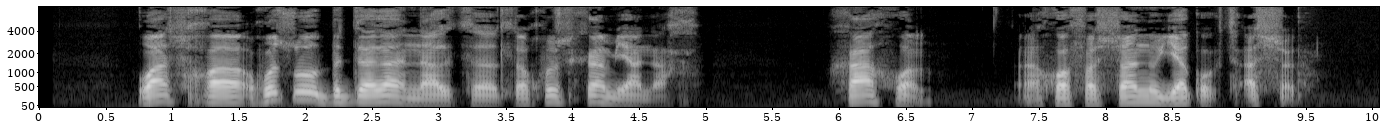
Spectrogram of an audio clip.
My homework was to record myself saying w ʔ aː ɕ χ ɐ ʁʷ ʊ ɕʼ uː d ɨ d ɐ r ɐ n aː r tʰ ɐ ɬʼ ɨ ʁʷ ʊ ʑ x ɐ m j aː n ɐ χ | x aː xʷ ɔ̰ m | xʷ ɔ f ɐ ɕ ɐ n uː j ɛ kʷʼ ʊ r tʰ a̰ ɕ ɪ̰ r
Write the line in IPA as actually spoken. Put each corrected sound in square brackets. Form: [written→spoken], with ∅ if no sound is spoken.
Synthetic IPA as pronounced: w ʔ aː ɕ χ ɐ ʁʷ ʊ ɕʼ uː [d→b] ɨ d ɐ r ɐ n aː r tʰ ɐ ɬʼ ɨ [ʁʷ→χʷ] ʊ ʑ x ɐ m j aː n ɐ χ | x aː xʷ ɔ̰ m | xʷ ɔ f ɐ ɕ ɐ n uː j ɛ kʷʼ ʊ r tʰ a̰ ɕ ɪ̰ r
